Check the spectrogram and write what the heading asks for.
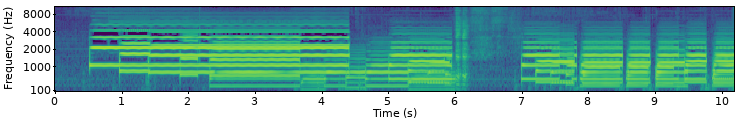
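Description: Roland Boutique JU-06 synthesizer preset played as polyphonic chords on a keyboard. Held chords that change every second or so begin about half a second in and stop about six seconds in. After a short pause comes a run of short, repeated chord stabs.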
